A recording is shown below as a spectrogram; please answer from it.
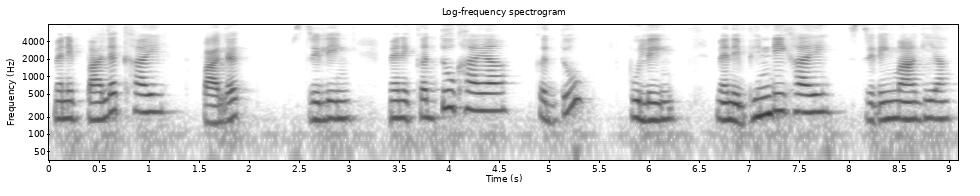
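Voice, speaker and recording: A woman teacher explaining a school lesson patiently, checking in with the listener often and slowing down to spell out words. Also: medium pitch, a little mellow.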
